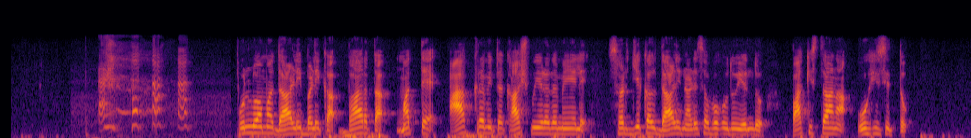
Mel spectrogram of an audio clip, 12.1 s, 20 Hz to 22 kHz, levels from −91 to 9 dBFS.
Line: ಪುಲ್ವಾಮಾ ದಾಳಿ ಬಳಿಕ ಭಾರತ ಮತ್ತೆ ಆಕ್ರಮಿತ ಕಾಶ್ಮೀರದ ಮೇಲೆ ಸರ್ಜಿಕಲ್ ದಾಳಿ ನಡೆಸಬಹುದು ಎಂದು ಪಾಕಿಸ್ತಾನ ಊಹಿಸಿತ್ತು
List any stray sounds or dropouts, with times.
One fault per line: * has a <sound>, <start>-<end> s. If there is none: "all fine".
* has a laugh, 1.1-2.4 s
